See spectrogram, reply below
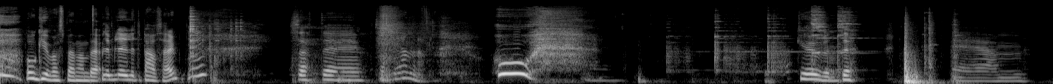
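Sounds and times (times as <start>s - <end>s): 
speech: 0.2s - 5.6s, 8.0s - 8.6s
wine glass clinking as it is set out for pouring wine: 6.4s - 9.0s.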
